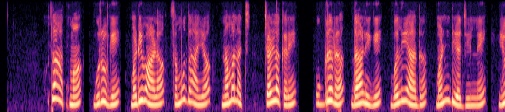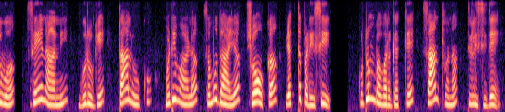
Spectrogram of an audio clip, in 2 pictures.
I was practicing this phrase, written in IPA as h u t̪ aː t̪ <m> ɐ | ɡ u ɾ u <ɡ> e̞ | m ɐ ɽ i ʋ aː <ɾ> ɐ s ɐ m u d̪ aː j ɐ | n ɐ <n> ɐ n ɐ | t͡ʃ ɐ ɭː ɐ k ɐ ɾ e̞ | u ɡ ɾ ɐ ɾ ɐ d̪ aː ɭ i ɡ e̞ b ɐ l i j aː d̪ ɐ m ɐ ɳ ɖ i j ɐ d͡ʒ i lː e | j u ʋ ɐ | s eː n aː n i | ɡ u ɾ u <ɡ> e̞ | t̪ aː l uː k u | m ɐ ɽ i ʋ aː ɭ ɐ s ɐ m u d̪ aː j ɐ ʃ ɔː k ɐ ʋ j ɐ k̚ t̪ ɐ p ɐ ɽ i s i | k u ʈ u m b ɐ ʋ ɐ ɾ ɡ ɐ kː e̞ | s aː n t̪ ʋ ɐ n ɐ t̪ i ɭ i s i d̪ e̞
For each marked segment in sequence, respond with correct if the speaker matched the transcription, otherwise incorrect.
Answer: correct, correct, incorrect: ɭ, incorrect: m, correct

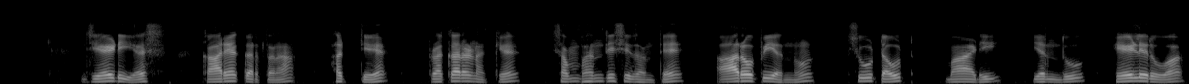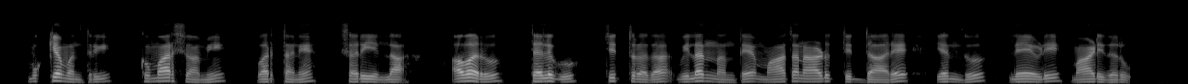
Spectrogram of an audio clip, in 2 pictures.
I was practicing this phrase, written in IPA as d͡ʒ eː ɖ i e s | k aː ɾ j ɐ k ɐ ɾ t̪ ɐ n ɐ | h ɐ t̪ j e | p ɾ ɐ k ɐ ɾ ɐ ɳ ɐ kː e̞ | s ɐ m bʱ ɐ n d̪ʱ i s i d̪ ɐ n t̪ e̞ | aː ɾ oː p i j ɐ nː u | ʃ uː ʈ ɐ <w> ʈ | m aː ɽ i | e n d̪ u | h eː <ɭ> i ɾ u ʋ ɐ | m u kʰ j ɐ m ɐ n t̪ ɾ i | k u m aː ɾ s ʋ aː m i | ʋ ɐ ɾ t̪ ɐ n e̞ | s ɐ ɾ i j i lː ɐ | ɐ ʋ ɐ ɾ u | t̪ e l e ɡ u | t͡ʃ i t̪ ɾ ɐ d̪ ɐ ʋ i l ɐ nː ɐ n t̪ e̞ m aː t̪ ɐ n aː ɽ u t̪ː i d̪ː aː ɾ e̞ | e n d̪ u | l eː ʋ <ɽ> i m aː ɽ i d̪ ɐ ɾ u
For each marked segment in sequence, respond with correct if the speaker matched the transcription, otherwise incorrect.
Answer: correct, correct, correct

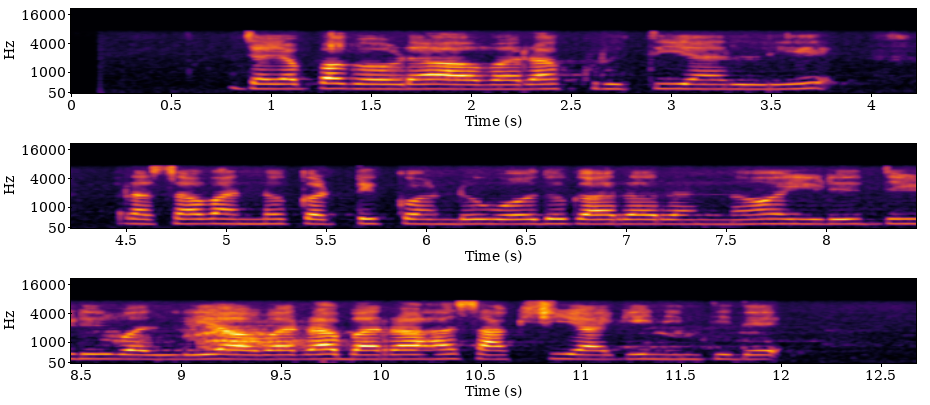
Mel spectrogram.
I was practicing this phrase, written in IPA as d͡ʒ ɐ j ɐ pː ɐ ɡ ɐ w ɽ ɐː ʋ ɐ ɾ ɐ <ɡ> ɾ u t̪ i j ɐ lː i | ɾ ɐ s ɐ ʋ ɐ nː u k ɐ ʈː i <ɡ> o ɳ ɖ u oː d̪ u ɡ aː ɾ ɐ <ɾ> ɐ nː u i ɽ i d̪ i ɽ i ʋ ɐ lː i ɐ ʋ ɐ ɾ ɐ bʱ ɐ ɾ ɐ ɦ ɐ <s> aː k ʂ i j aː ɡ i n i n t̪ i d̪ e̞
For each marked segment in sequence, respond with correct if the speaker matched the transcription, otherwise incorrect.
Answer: incorrect: k, incorrect: k, correct, correct

